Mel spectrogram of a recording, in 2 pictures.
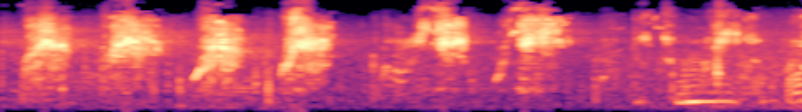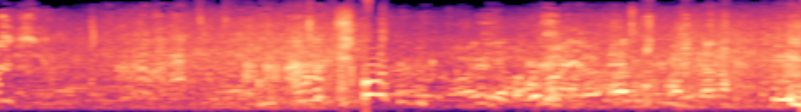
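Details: Baby monkey Leo, hungry and begging its mother for milk, gives a string of short, shrill squeals over the first three seconds, then cries fade into a busy, rustling background with low chatter.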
